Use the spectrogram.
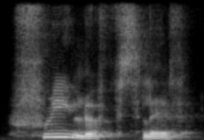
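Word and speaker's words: friluftsliv: learned but you might have been embracing - 'firiluftliv'. It is spelled f-i-r-i-l-u-f-t-s-l-i-v and it's the Nordic concept of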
